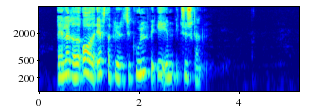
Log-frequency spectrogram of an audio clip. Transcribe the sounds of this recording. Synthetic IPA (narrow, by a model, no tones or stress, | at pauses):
æləʁɛːð̞̩ˠʔɒ̰ːð̞̩ˠʔefd̥ɐb̥liɐd̥e̝t͡sʰe̝ɡ̥ulʋe̝ʔe̝̰ːemit͡sʰysɡ̥læn̰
